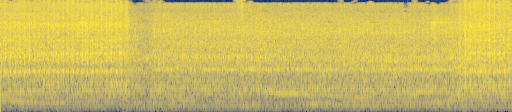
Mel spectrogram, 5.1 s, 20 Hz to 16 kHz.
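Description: TOPEAGLE TR-168-2 industrial double-thread side-seam shoe sewing machine running with a steady high whine. About a second in, the whine drops out and the running goes a little quieter, then comes back near the end.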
